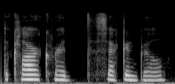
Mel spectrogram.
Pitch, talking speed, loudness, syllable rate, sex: 210 Hz, 205 wpm, -18 LUFS, 4.7 syllables/s, female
